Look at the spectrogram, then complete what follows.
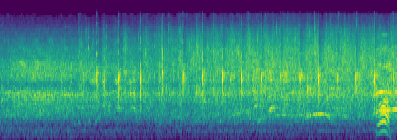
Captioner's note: laughter and applause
